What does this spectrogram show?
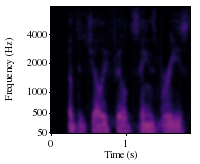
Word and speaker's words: Sainsbury's: Sainsbury's. Sainsbury's. Sainsbury's. Sainsbury's. Two syllables.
